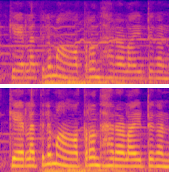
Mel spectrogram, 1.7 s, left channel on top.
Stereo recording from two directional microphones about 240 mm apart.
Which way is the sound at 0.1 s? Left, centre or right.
Right.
